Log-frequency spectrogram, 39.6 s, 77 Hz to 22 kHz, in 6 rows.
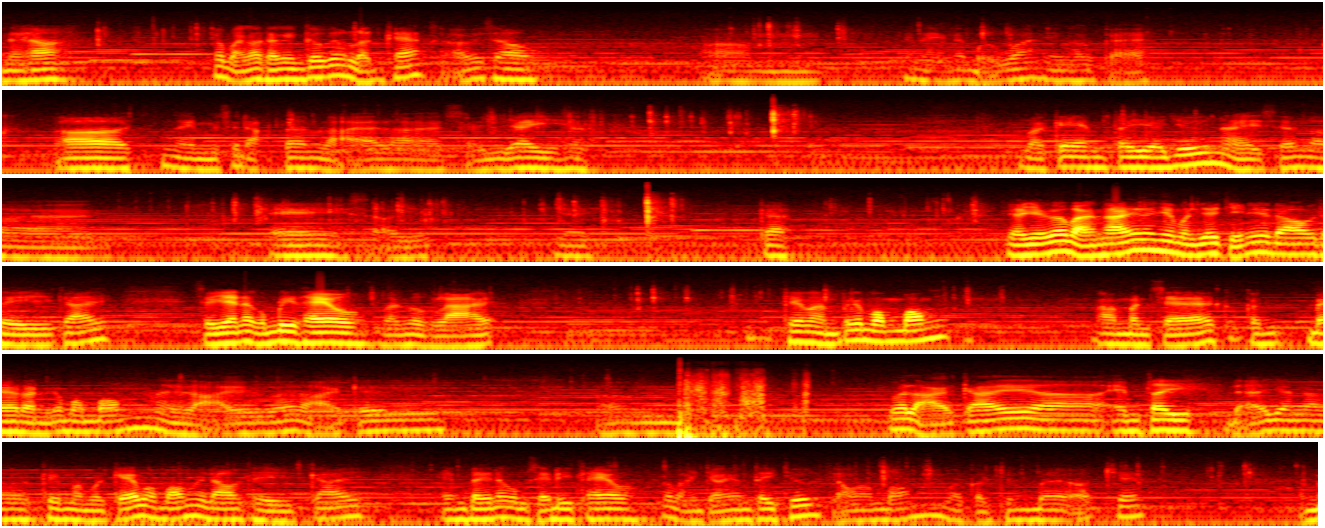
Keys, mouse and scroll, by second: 1.0-1.6 scroll down 4, 1.7 s, 4.3-4.9 scroll down 12, 4.9 g, 6.0 scroll up 2, 7.1 right click, 7.1-8.0 scroll up 7, 8.3 click, 12.0-12.4 scroll down 3, 12.4 shift+middle click, 13.1 right click, 13.8 click, 17.3-17.8 scroll down 5, 17.8 shift+middle click, 19.1 g, 22.1 right click, 23.2 ctrl+z, 23.6 right click, 23.9 g, 24.8 ctrl+z, 25.1-26.3 scroll up 6, 26.8 right click, 29.3 shift+right click, 30.2 shift+right click, 35.2 right click, 36.7 shift+right click, 37.5 ctrl+p, 38.5 scroll down 2, 38.8 shift+middle click.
